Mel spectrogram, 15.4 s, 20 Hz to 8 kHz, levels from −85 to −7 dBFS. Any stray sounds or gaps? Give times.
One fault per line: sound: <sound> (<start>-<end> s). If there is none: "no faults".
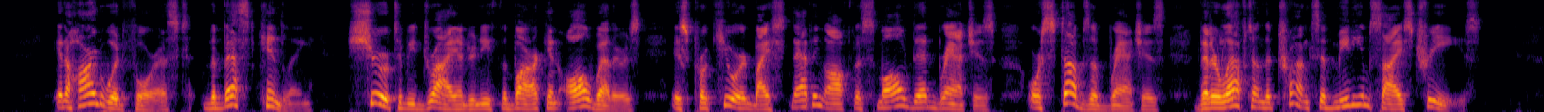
no faults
